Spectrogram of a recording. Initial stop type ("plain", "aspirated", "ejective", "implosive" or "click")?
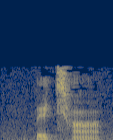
plain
